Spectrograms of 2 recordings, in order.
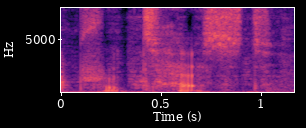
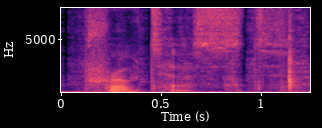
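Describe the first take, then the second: First: Whispered protest, proTEST; whispered verb. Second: Whispered protest, PROtest; whispered noun. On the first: Teacher whispering the verb, quiet. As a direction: breathe proTEST while writing. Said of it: "starting with the verb?". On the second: Teacher whispering the noun, quiet. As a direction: breathe PROtest while writing. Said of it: "protest and modest". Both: Shown as a demonstration.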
